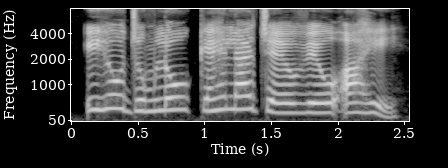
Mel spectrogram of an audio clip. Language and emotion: Sindhi, neutral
